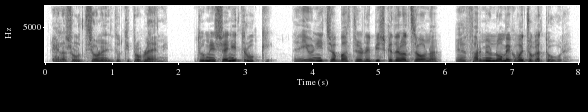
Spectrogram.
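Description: A man reading aloud and voicing an eager, clumsy small-time thief with a wheedling, excitable manner. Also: medium pitch, a little fast, voice pushed up, close to an everyday voice. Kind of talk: audiobook character voice.

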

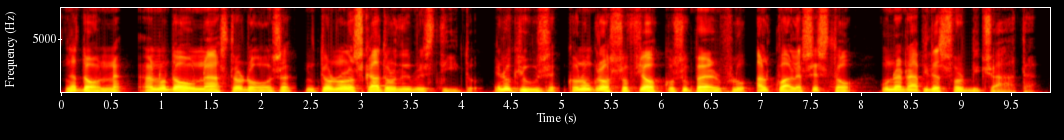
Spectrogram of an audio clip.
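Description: A man narrating a novel aloud in an expressive storytelling manner. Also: medium pitch, moderate pace, few pauses. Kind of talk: scripted audiobook narration.

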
